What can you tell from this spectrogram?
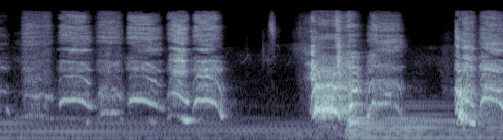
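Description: A woman in labour cries out while pushing: a run of about five short, high, strained cries, then two louder, longer cries about three and four and a half seconds in, over sustained music chords.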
